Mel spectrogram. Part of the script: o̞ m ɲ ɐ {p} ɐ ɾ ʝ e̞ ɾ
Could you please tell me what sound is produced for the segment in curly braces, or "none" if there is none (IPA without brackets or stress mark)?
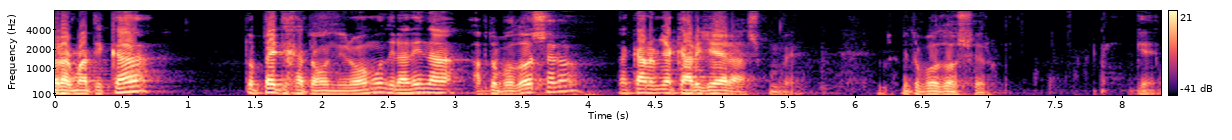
k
